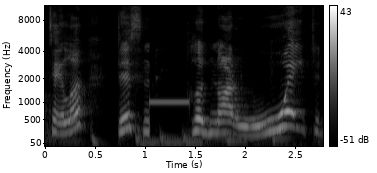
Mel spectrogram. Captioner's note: beep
